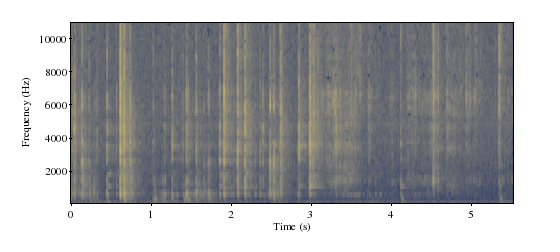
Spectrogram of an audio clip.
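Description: A medium plastic supplement jar with a clear plastic lid and a label, filled with powder, is held and turned while long pink nails tap and scratch it. Quick, dry clicks and taps come in irregular bursts with brief scratchy rubbing between them, carrying a faint hollow tone near 670 Hz and a bright edge, each hit dying out almost at once.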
